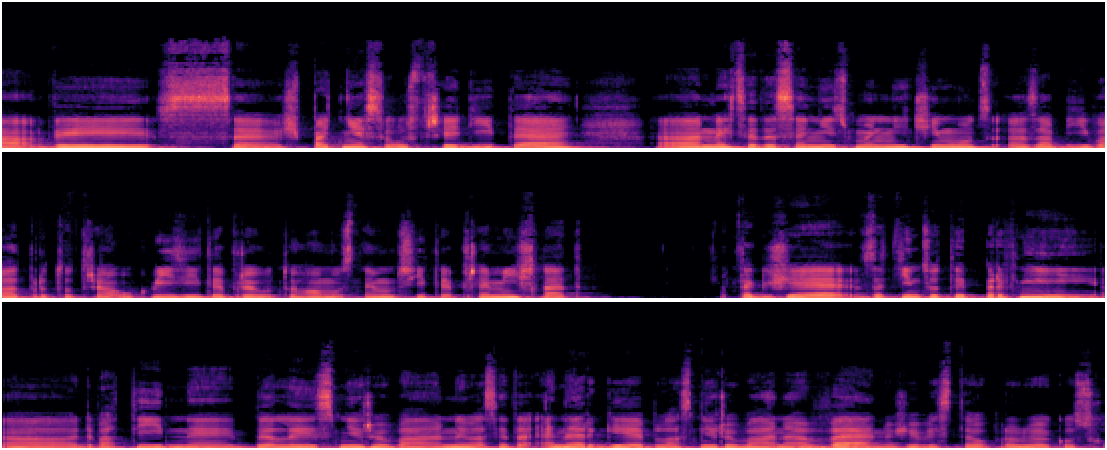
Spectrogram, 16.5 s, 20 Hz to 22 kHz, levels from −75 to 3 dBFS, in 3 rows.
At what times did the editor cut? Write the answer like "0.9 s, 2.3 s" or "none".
9.1 s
